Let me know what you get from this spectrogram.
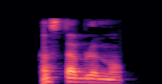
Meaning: unstably
- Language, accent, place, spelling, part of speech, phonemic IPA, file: French, France, Lyon, instablement, adverb, /ɛ̃s.ta.blə.mɑ̃/, LL-Q150 (fra)-instablement.wav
